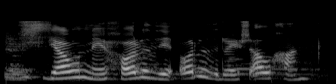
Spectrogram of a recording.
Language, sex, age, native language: Icelandic, male, 9, Icelandic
